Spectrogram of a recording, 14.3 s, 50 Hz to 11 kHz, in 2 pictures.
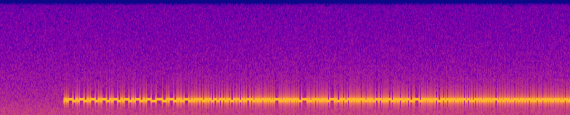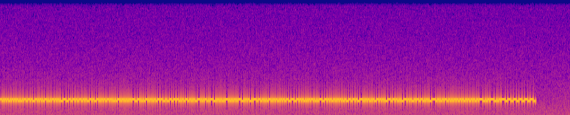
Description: NAVTEX (SITOR-B), 100 baud, 170 Hz shift, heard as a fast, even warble, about 1500 Hz centre. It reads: ZCZC BE28 FORECAST: WIND N 8 TO 9. SEA MODERATE. VIS GOOD. NNNN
